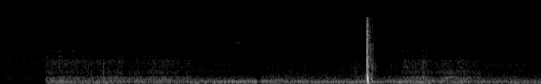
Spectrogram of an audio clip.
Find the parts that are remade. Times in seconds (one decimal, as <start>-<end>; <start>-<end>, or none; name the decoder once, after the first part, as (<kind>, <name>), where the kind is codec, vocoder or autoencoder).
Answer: 0.0-1.9 (codec, HILCodec); 4.0-4.8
